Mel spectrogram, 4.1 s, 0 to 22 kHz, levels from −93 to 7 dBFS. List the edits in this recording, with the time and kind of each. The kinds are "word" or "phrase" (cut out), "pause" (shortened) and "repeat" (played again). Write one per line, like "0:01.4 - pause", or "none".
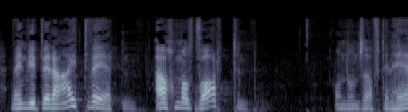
0:01.5 - pause
0:01.9 - word
0:02.7 - pause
